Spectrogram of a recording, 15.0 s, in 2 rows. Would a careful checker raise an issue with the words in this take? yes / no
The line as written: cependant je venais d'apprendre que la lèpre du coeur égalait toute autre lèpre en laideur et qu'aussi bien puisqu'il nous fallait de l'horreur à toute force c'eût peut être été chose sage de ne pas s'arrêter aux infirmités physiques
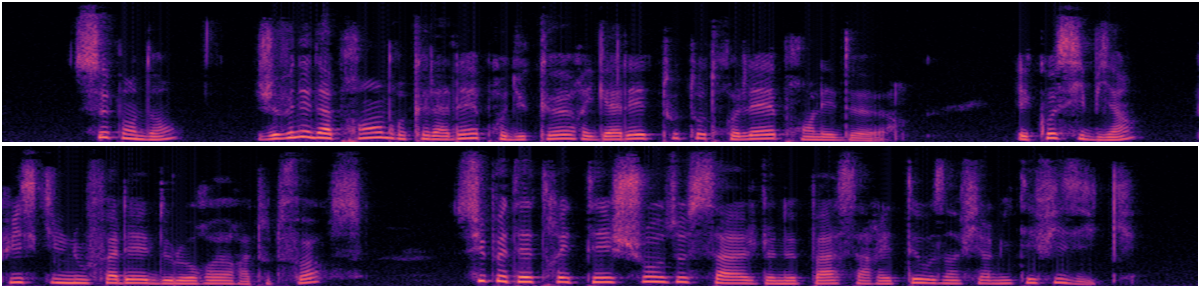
no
